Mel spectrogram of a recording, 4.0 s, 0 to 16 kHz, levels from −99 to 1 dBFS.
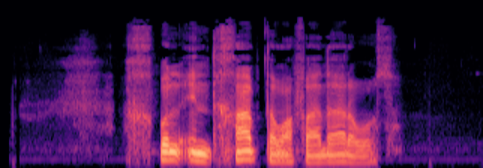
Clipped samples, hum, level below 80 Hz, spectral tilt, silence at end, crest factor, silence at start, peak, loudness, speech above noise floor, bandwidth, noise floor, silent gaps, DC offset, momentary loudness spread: under 0.1%; none; -62 dBFS; -6.5 dB/octave; 0.75 s; 22 dB; 1.05 s; -4 dBFS; -23 LUFS; 48 dB; 10 kHz; -71 dBFS; none; under 0.1%; 17 LU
